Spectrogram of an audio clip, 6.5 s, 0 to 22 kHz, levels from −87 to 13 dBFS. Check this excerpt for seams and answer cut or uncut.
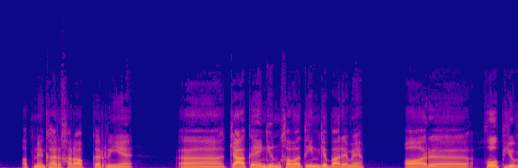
uncut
